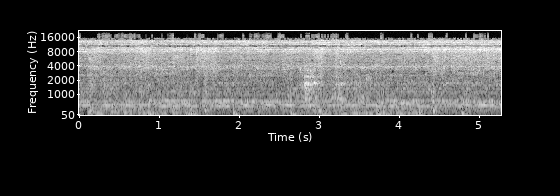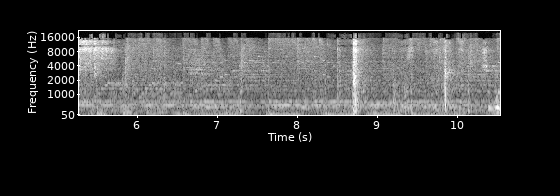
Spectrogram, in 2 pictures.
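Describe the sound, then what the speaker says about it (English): Running tap water at a kitchen sink while hands are washed with soap, a steady splashing stream that softens partway through, followed by a few small knocks and clinks. "You ain't got all day to wash your hands."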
